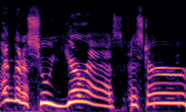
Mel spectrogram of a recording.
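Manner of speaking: voice rising way up, high and loud. Joking about what Mickey Mouse said about a politician: Mickey Mouse voice. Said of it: "talk in Mickey Mouse voice".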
